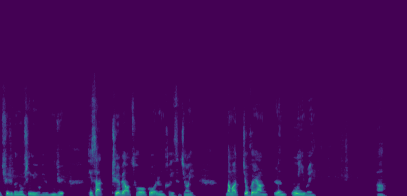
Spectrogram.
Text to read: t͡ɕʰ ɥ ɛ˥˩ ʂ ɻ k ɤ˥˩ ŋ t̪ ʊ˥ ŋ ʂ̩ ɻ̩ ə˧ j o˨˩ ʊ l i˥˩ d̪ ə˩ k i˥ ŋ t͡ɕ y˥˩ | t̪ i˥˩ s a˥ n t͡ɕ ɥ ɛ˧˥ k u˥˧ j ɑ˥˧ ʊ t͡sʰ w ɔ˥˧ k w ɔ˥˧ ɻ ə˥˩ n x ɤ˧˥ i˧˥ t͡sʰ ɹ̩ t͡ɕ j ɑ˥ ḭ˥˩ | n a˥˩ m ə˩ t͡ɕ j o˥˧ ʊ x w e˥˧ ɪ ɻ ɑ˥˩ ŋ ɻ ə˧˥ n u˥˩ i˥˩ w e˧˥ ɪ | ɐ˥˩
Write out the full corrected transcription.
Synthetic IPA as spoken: t͡ɕʰ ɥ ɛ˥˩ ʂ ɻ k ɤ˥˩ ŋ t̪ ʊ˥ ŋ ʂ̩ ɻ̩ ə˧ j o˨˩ ʊ l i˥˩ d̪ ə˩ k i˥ ŋ t͡ɕ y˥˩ | t̪ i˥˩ s a˥ n t͡ɕ ɥ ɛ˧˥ p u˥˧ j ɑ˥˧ ʊ t͡sʰ w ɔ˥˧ k w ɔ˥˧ ɻ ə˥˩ n x ɤ˧˥ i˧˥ t͡sʰ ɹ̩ t͡ɕ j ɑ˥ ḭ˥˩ | n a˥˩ m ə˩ t͡ɕ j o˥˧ ʊ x w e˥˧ ɪ ɻ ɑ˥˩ ŋ ɻ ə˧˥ n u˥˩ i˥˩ w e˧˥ ɪ | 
